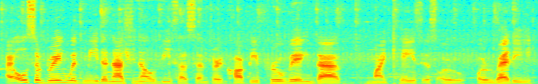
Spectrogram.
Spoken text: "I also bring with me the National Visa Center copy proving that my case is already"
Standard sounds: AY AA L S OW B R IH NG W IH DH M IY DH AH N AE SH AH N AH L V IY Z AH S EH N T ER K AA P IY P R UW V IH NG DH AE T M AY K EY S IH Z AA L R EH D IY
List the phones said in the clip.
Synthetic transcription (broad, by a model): AY AA L S OW B R IH NG W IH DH M IY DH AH N AE SH AH N AH L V IY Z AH S EH N T ER K AA P IY P R UW V IH NG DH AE T M AY K EY S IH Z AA L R EH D IY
